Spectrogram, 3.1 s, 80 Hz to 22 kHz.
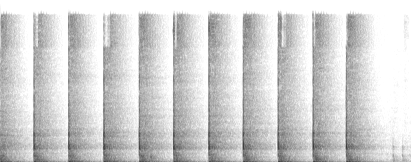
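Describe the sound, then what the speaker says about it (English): Ten steady, evenly spaced hammer blows drive pins into a KelTec P32 pistol grip frame, each a sharp, loud knock that rings briefly before the next strike, then the last one fades out. "So I'll finish driving these pins in."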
